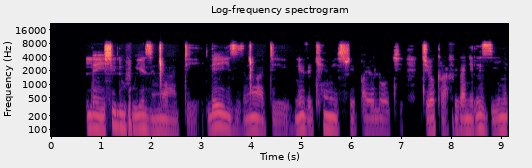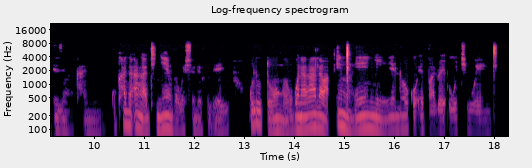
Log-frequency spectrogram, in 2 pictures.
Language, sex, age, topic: North Ndebele, male, 18-24, education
